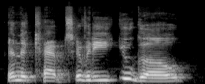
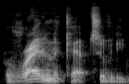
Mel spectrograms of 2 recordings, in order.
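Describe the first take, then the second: First: Mock sentence. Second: Said in the usual way. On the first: Repeat, raised and mocking.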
